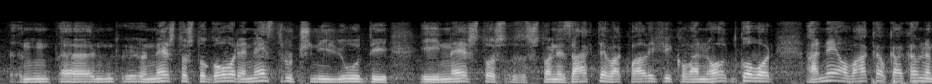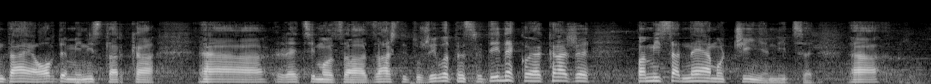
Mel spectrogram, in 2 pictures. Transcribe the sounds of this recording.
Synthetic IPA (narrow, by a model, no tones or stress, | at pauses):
neʃt̪o̞ʃt̪o̞ɡo̞ʋo̞ɾene̞st̪ɾut͡ʃniʎuːd̪i | ineʃt̪o̞ʃt̪o̞nezaxt̪eːʋakʋalifiko̞ʋanod̪ɡo̞ʋo̞ɾaneo̞ʋakaʋkakaʋnamd̪aːje̞o̞ːʋd̪eminist̪aɾka | ɾet̪simo̞zazaːʃt̪it̪uʒiʋo̞t̪nesɾe̞d̪ine̞ko̞jakaːʒe | pamiːsad̪neːmamo̞t͡ʃiɲe̞nḭt̪sḛ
